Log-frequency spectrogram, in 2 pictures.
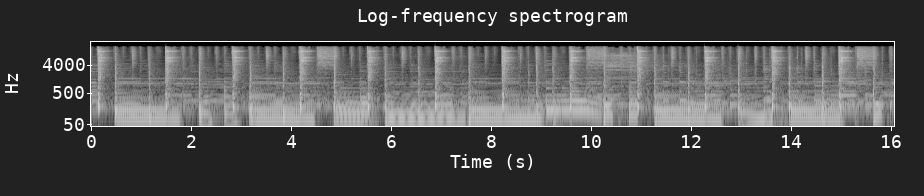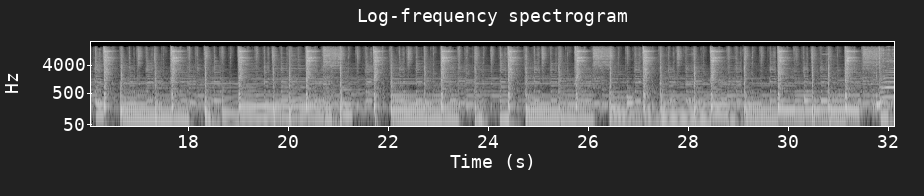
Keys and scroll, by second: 2.2 q, 7.5 x, 8.0 Return, 8.9 space, 13.3 l, 14.3 space, 16.9 l, 17.8 space, 19.0 p, 20.9 5, 21.1 Return, 21.5 space, 22.8-26.0 typing, 23.8 Return, 25.6 Return.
